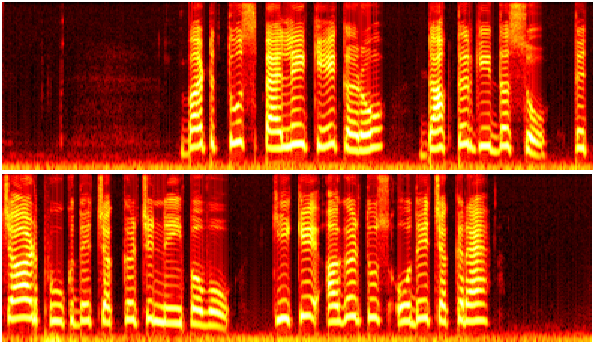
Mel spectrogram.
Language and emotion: Dogri, neutral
